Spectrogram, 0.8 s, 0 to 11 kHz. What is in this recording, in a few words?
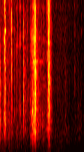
magnum clip in; weapons; 44magnum; garrysmod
